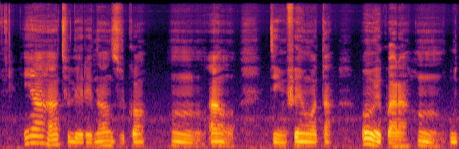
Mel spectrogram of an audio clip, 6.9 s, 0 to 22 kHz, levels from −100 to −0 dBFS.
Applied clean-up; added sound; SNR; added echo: none; none; none; none.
